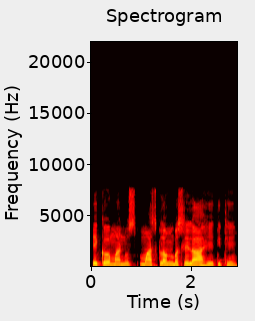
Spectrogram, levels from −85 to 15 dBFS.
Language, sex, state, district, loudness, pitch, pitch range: Marathi, male, Maharashtra, Nagpur, -23 LUFS, 125 Hz, 120-130 Hz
